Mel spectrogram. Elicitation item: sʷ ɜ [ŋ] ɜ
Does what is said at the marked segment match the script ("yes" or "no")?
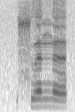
yes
